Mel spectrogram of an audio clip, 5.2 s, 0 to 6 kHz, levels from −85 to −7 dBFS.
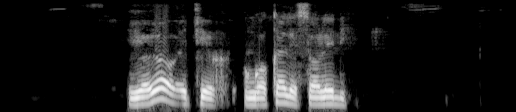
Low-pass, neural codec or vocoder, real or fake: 5.4 kHz; none; real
